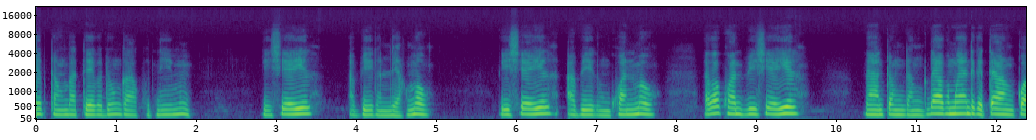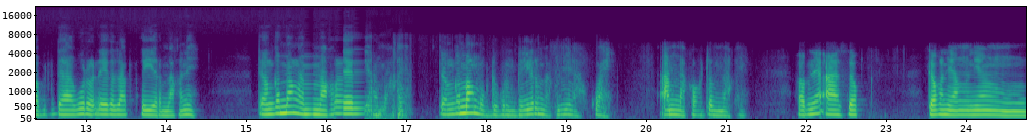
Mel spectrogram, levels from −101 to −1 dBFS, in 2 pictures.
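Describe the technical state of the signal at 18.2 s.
At 18.2 s a call bitrate drop is in effect: from 16.45 s to the end, the encoder falls from 40 to 7 kbps and bandwidth narrows from 20 kHz to 6 kHz, leaving the speech coarse and muffled. A jitter buffer speed-up also runs from 17.78 to 18.46 s: to shrink excess buffered delay, the receiver trims pitch-period slices, about a tenth of a second in total, so the speech plays at 112% speed at unchanged pitch and sounds hurried.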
